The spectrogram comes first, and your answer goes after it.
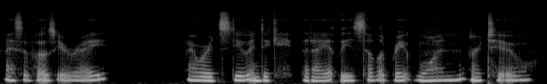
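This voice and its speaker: A woman playing a reserved, gently teasing cupid roommate in an intimate audio roleplay, speaking softly and breathily in a dry, measured way. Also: medium pitch, level tone, vocal fry, slightly rough. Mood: reserved, thoughtful. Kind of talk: intimate roleplay audio drama, addressing the listener.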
